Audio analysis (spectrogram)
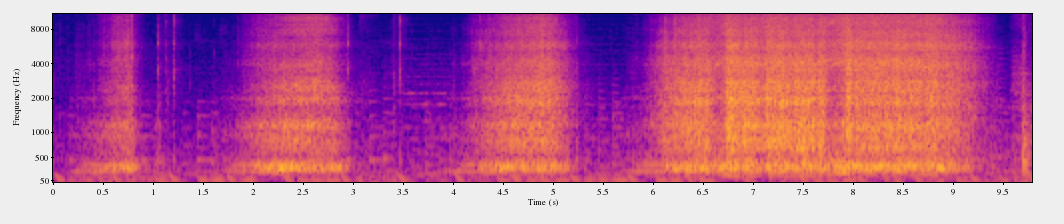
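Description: ZWILLING Enfinigy personal blender pulsing pesto sauce in four loud motor bursts of rising length, separated by short pauses, the last burst running about four seconds.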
